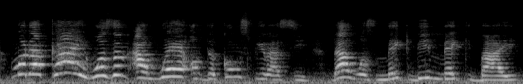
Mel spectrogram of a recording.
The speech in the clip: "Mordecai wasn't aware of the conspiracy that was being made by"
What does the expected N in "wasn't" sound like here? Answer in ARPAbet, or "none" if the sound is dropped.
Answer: N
